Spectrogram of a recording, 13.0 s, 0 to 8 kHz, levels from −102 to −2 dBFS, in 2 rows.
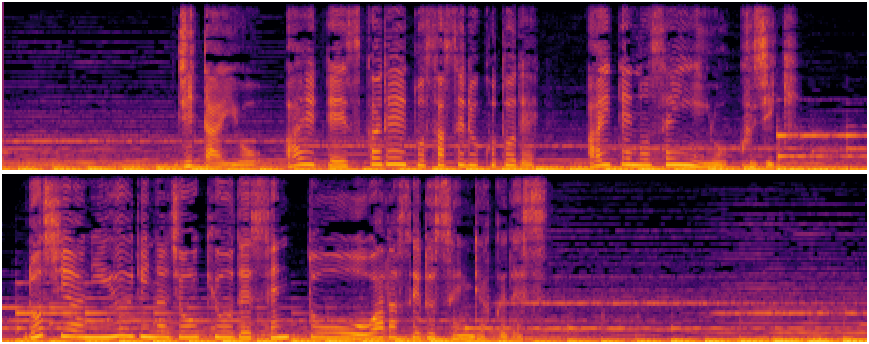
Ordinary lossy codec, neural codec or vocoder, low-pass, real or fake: none; none; none; real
